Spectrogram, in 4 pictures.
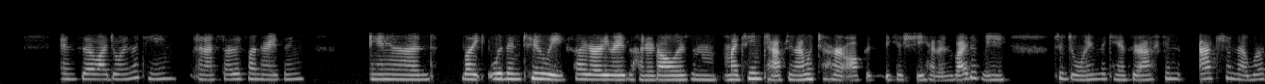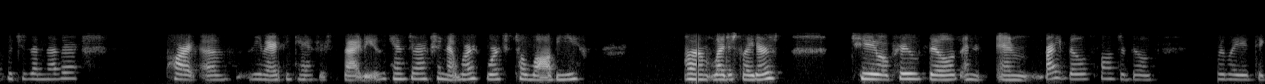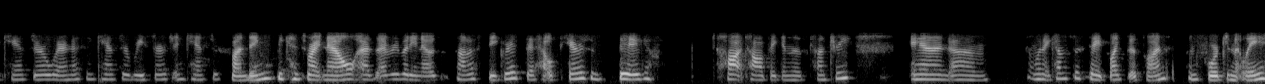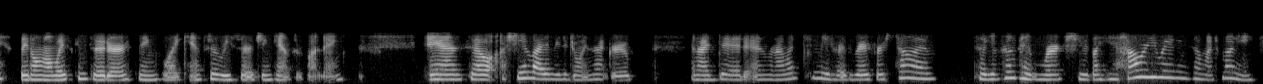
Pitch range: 215-255 Hz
